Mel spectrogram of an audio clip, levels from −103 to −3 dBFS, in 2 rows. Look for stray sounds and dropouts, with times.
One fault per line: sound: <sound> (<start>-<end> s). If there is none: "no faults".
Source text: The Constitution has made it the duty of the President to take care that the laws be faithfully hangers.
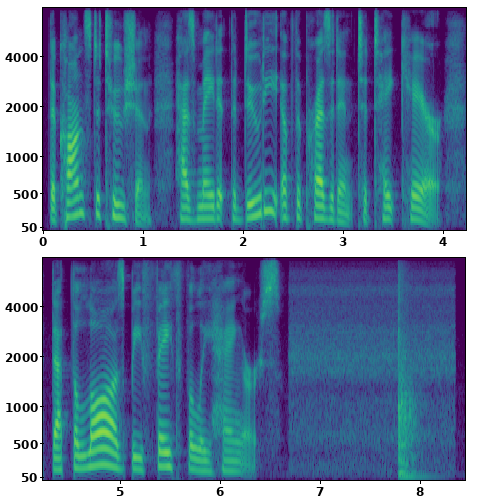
sound: tap (7.8-8.3 s)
